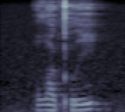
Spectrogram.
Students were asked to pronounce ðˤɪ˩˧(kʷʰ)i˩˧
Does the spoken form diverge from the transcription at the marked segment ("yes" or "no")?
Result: yes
